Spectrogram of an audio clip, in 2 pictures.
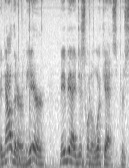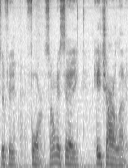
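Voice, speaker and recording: Against audible room echo, a man speaks at medium pitch and a fairly quick pace, his voice somewhat breathy. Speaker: software vendor presenter. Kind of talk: product demo presentation. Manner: fast.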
